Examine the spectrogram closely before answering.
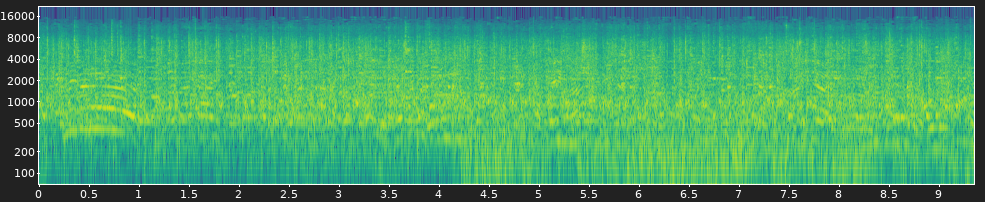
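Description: A crowd of young men shouts and cheers excitedly outdoors.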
